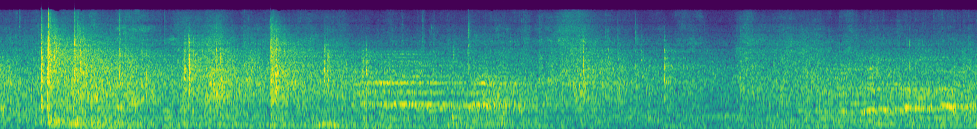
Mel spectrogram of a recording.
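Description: Sounds echo through a large indoor arena.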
